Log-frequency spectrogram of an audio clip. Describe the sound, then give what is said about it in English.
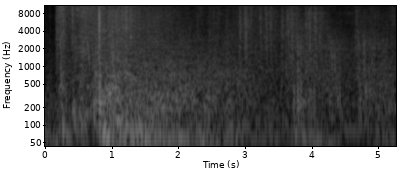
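Pulse rifle gunfire in a Destiny 2 Crucible match: a sustained, dense rattle of rapid shots and blasts that stays loud throughout, with occasional sharper bursts standing out. “Oh my god! What is with that pulse rifle? He's so accurate!”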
